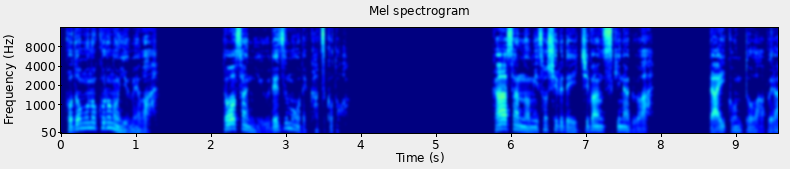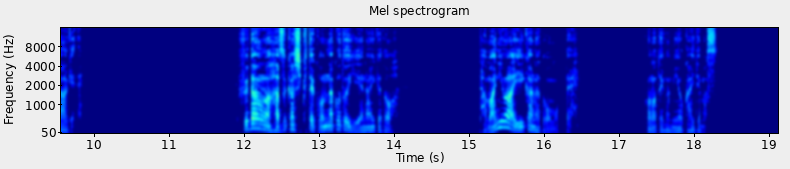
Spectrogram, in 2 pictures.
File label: narration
